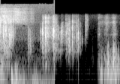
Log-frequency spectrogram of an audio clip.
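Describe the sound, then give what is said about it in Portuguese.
A plastic bag of dog food being folded, giving off irregular bursts of crinkly, crackling rustles, a short pause, then one more crumpling burst. No one speaks. “É, a ração provavelmente do cachorro caindo. Ah, tá. Ah, é Vai isso. Não é isso? Eu tava dobrando o saquinho, mas já parei.”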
